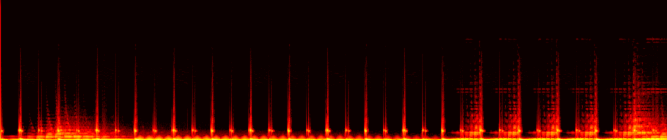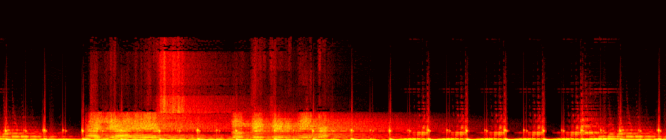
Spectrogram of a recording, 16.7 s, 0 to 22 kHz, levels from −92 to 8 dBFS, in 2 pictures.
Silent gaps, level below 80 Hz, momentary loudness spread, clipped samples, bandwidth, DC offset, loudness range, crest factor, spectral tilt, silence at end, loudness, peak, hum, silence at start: none; -16 dBFS; 3 LU; under 0.1%; 6.4 kHz; under 0.1%; 1 LU; 12 dB; -7.5 dB/octave; 0 s; -19 LUFS; -2 dBFS; none; 0 s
